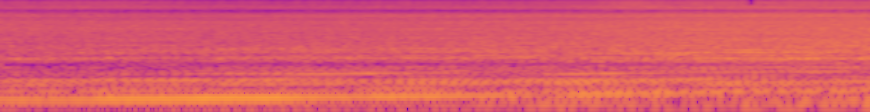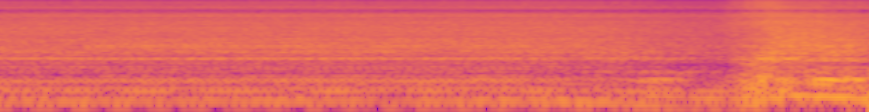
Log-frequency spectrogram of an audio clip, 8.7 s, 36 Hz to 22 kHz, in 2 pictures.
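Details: Chevrolet Monte Carlo SS (probably 2006), 5.3L V8, front-wheel drive, after replacing a faulty melted catalytic converter (P0420 catalyst code): revving under throttle, hum rising and settling without misses, rattles or exhaust hiss; downstream O2 sensor switching normally, repair successful.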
